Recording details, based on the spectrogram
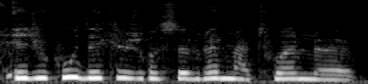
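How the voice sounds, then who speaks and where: A woman talks casually as a vlogger. Her fairly high voice is mellow but slightly hoarse, as if strained by a sore throat. She rambles and interrupts herself as she goes. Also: steady tone, brisk, a little hiss or hum. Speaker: vlogger on a craft channel. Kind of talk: casual vlog chat.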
